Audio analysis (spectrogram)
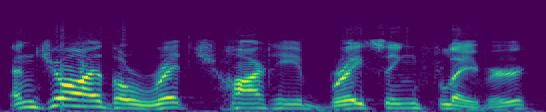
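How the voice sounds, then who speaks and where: A man's voice: a little high, very animated, unhurried, bright, forceful tone, no echo, rough recording. A man announcing in a polished, emphatic 1940s radio style, reading scripted sponsor copy and introductions on a vintage broadcast.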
